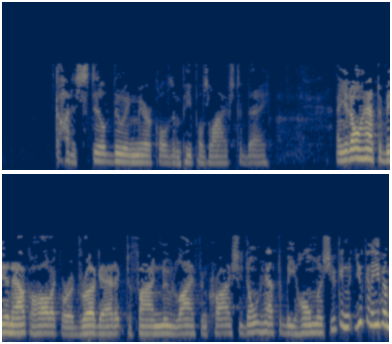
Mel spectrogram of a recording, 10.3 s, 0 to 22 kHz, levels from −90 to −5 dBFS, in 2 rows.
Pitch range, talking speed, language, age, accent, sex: 140-230 Hz, 215 wpm, English, 50-69, American, male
